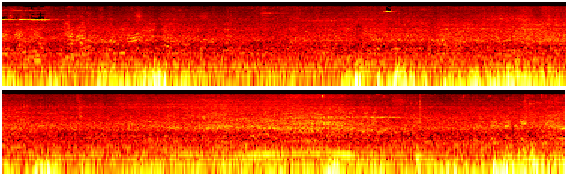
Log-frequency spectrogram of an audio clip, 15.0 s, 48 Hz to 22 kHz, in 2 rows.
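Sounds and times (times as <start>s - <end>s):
low traffic rumble: 0.0s - 15.0s
cars driving past: 3.3s - 15.0s.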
